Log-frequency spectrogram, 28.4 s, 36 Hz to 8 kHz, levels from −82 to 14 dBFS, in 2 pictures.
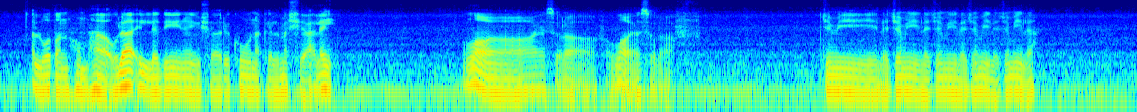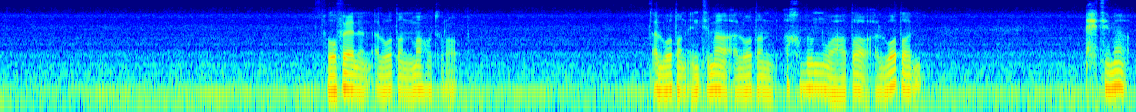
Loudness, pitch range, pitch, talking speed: -24 LUFS, 90-105 Hz, 100 Hz, 65 wpm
